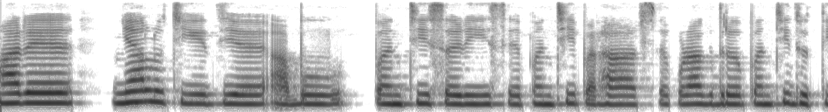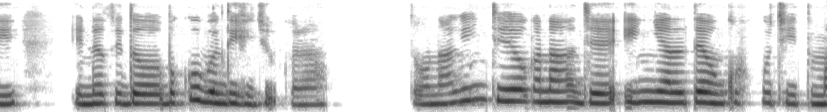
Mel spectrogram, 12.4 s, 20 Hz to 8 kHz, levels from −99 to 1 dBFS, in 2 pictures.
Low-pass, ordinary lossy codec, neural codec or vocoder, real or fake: 7.2 kHz; none; none; real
